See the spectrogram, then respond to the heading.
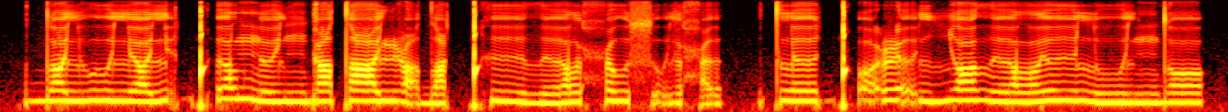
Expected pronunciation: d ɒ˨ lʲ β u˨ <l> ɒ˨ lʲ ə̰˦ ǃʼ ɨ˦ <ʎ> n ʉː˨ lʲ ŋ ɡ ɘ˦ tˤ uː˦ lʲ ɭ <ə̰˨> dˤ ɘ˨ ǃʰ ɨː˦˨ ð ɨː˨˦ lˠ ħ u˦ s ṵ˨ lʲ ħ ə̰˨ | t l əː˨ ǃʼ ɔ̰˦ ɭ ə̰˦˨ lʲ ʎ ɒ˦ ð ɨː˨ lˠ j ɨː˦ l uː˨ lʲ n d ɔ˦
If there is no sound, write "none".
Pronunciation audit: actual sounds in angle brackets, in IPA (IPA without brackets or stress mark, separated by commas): lʲ, lˠ, ə̰˨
